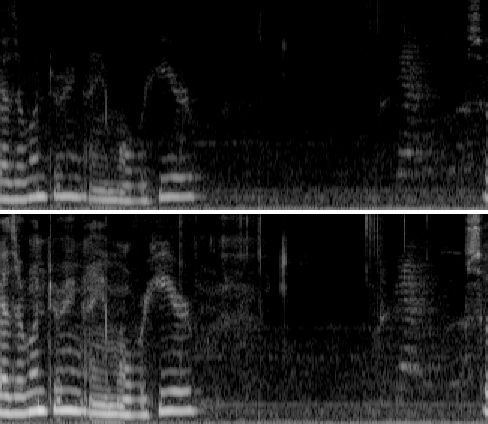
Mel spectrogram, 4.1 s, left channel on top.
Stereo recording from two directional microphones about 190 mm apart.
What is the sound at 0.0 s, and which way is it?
Speech, 35° right (ahead or behind).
